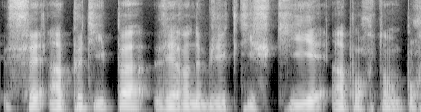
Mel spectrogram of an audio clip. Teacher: when there is a consonant and a vocal on the other side, like est important, you make the link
